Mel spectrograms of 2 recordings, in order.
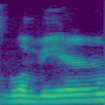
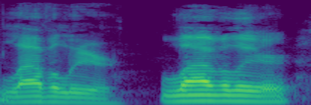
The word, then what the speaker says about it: lavalier: I bought, is it pronounced Lavier microphone? – Lavalier.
